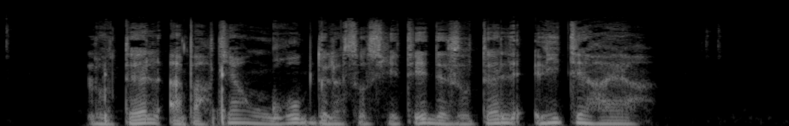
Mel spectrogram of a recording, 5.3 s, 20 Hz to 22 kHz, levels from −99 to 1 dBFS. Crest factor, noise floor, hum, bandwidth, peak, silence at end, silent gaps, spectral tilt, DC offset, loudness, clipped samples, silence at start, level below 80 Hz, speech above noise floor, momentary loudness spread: 24 dB; under -90 dBFS; none; 12.5 kHz; -24 dBFS; 0.95 s; none; -3.5 dB/octave; under 0.1%; -45 LUFS; under 0.1%; 0.6 s; -72 dBFS; over 45 dB; 8 LU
